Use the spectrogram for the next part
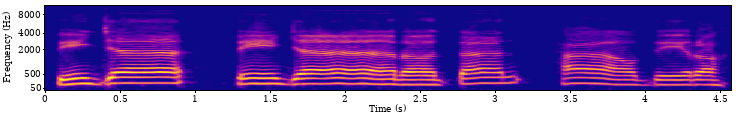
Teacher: Karena tak marbutah ya bunyinya jadi ha dan apapun tandanya semua jadi sukun.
